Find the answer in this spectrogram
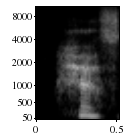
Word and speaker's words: has: Soft Z sound has. She has to read it. Hard S sound has to.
